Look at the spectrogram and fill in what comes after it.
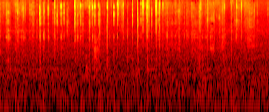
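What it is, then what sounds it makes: Horn comb. Long nails strum the fine teeth of a translucent amber comb, probably horn, held in both hands. Quiet, rapid, crisp clicks and scratchy ticks run together in an uneven patter, bright and dry with almost no ring and little low end.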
